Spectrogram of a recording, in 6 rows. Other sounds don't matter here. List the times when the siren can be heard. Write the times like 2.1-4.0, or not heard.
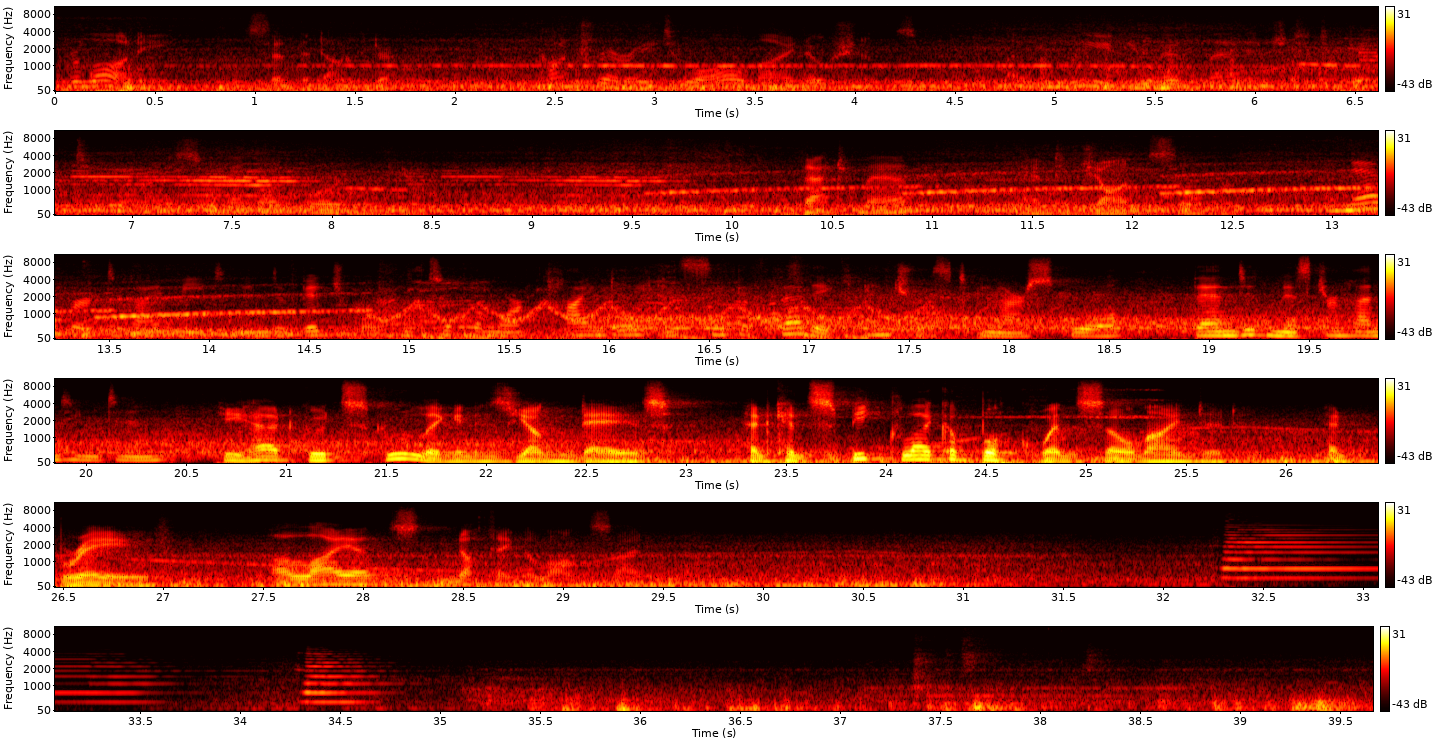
6.0-17.9, 22.2-31.2.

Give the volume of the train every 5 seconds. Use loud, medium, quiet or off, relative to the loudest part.
loud, loud, loud, loud, loud, medium, medium, loud.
